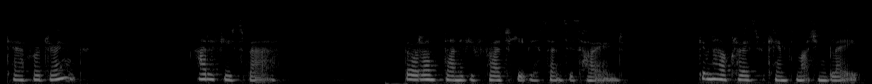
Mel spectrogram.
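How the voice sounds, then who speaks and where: A woman's voice: medium pitch, fairly even intonation, moderate pace, pauses often, darkish tone, lightly acted. A woman playing a seasoned, cocky monster hunter in a fantasy audio roleplay, talking in a wry, conversational, self-assured way. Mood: relaxed, friendly. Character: seasoned, cocky, world-weary female monster hunter, friendly mentor.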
